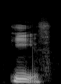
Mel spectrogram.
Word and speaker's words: Yves: I don't know how to say it, but I'm sure the first bit's Eve, like YVES.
